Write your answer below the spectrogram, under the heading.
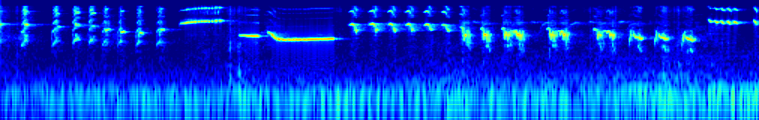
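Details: A mountain flowerpecker gives very high, thin ticking notes in quick bursts, mixed with brief piercing whistles and a short slurred whistle, all rapid and sharp.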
